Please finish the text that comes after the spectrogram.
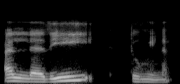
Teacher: ketika huruf mad mendahului hamzah wasal, maka tidak dipanjangkan, dia hanya dibaca dengan dua harokat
